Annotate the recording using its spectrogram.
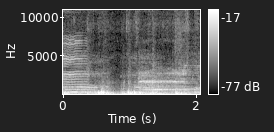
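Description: Young children bleating like sheep, a few voices going "baa", with one longer drawn-out bleat just after the middle.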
